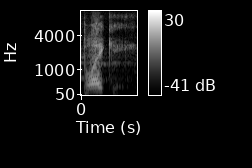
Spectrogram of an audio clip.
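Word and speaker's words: Bleeke: She'll throw it back out to Blakey, who spells her name B-L-E-E-K-E, but it's pronounced Blakey.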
